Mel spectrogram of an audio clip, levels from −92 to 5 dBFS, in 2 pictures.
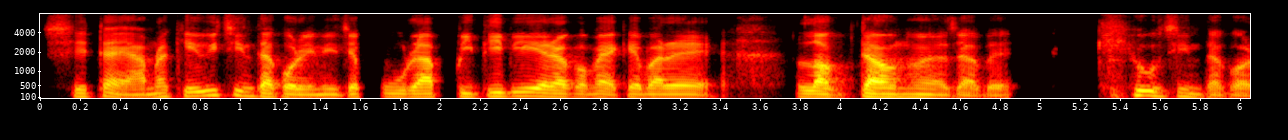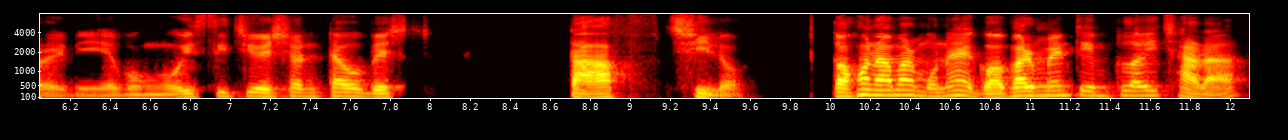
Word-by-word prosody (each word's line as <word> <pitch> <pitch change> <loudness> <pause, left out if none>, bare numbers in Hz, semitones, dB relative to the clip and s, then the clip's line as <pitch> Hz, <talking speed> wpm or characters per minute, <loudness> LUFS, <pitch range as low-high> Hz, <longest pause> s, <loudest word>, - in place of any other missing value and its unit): সেটাই 120 -4 -2
আমরা 115 +5 -4
কেউই 145 +4 -2
চিন্তা 145 - -1
করিনি 95 0 -1
যে - - -1
পুরা 110 -1 0
পৃথিবী 125 +4 -4
এরকম 110 -3 0
একেবারে 100 -1 -1 0.6
লকডাউন 105 +1 +5
হয়ে 95 -2 -3
যাবে। - - -5 0.5
কেউ 165 - -2
চিন্তা 100 -8 -7
করেনি 80 0 -6
এবং 95 +3 -8 0.2
ওই 110 - -1
সিচুয়েশনটাও 135 +1 -1
বেশ 115 0 0 0.8
tough 110 +1 +6 0.3
ছিল। - - -2 0.6
তখন 190 0 +6
আমার 175 0 +5
মনে 135 +3 -3
হয় 165 - +3
গভারমেন্ট 155 +7 +5
এমপ্লয়ি 160 +2 -2
ছাড়া - - +4
115 Hz, 145 wpm, -24 LUFS, 105-140 Hz, 0.8 s, tough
